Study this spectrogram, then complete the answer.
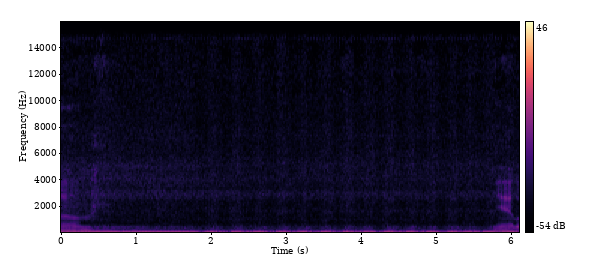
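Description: A 1992 BMW engine idles roughly with a steady low rumble that rises and falls in small surges, close to the microphone and running throughout with no other sounds on top.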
